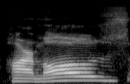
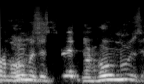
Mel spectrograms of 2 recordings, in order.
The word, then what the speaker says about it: Hormuz: want to ask what's the correct way to pronounce it? Some people in the USA say hormos or hormuz do you say straight of horm straight. So that's it. Hormuz American media saying horm.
